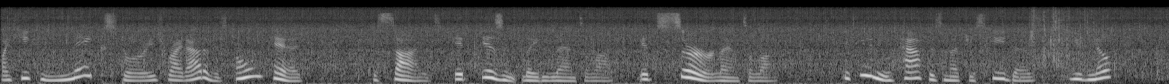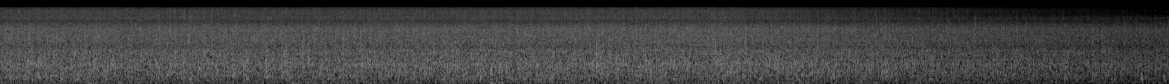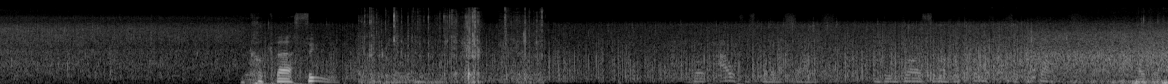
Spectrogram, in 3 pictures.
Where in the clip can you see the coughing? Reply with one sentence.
The coughing can't be heard in this clip.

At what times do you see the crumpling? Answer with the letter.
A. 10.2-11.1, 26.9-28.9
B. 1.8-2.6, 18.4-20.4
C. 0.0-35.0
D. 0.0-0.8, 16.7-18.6
A.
